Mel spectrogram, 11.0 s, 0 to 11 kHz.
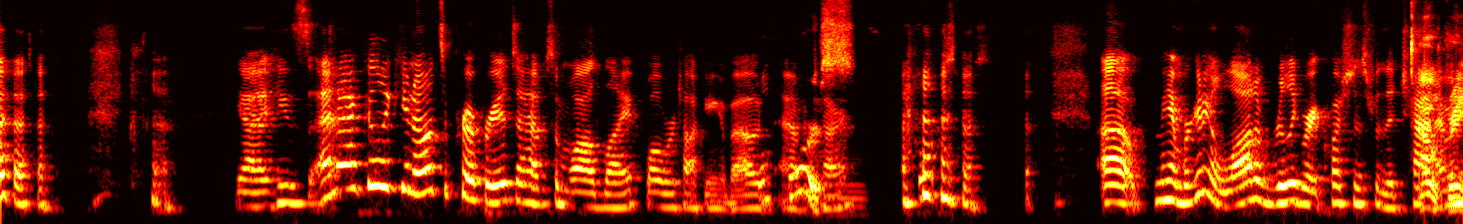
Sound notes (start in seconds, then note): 0.2 laughs; 5.7 chuckles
